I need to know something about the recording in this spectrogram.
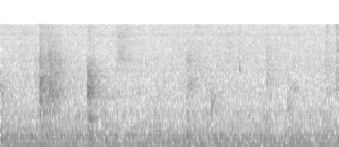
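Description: Quiet room tone in a pause between speech: a steady low hum, with two faint short hisses about a quarter and a half second in.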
